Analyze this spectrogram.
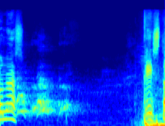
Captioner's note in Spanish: Ladridos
